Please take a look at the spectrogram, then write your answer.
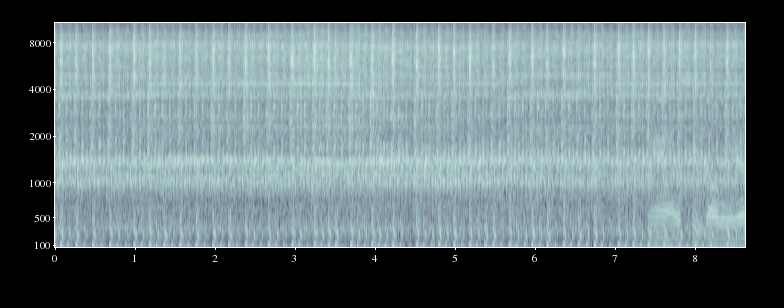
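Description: A 1975 Honda XL250 motorcycle engine runs steadily at a rapid, even idle, loud and close, with a brief rising rev-like swell near the end.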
